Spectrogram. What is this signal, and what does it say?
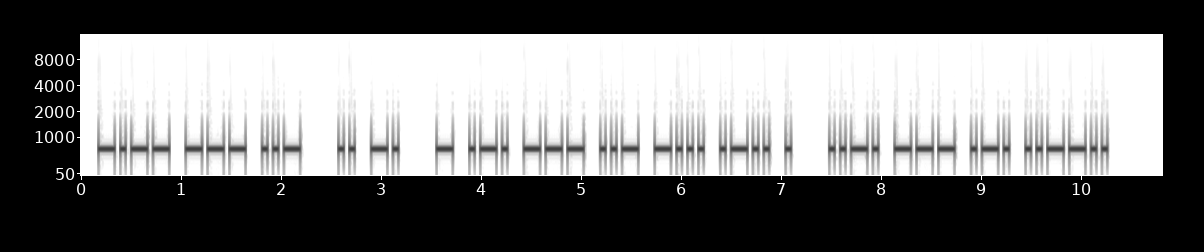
Morse code, heard as a keyed tone, about 22 wpm, 700 Hz. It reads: YOU IN TROUBLE FOR?
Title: Sentences from Top 1200 Words 22wpm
